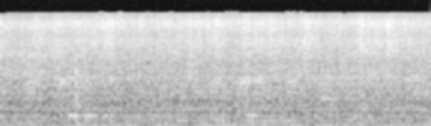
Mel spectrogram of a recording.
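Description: Stir-fry of chicken, zucchini, onion and ramen noodles sizzling steadily in a frying pan, stirred with a spatula.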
